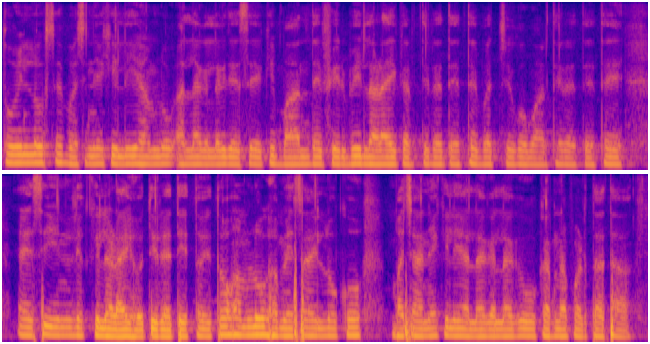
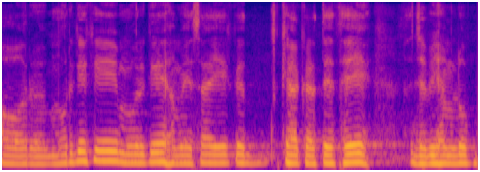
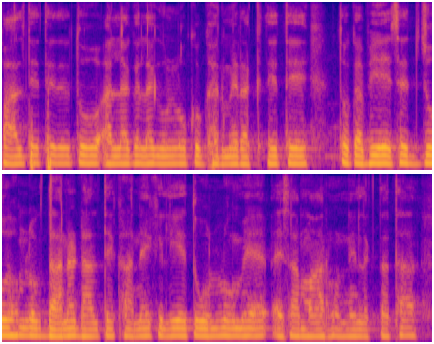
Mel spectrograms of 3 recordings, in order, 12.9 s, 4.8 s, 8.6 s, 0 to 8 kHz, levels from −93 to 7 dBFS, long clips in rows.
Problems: constant background noise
